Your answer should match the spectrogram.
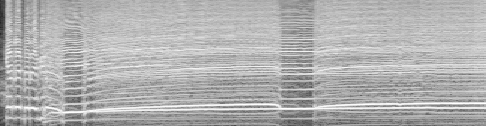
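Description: A man's voice drawing out one long, high held shout that runs on straight from his speech. The pitch rises slowly, drops a step a little past the middle, then holds level.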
